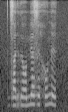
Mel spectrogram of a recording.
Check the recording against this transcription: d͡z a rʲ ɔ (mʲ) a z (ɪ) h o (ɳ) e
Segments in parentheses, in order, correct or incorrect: correct, correct, incorrect: n

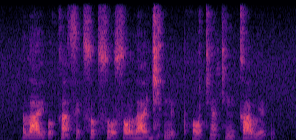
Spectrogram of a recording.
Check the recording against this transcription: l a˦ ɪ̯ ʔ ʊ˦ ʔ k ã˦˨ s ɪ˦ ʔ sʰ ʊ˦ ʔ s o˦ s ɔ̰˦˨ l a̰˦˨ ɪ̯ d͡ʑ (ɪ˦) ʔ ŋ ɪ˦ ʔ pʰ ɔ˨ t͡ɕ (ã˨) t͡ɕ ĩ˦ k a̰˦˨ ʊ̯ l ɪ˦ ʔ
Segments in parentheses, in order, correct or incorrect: correct, correct

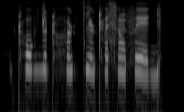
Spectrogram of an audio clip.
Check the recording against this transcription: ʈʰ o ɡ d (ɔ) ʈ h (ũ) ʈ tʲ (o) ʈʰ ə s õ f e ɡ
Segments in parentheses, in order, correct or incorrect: correct, incorrect: õ, incorrect: õ

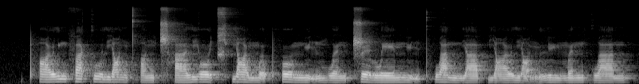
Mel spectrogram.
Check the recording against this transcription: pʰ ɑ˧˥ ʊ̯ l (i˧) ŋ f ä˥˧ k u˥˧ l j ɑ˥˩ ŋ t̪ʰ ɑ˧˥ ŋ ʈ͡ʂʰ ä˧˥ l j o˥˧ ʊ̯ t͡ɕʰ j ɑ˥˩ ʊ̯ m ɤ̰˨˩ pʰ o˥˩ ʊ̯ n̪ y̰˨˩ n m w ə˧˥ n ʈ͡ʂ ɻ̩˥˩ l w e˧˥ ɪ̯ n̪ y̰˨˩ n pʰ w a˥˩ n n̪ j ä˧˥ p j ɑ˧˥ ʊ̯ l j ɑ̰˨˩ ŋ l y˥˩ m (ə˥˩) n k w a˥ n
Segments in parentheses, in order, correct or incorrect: correct, incorrect: ə˥

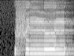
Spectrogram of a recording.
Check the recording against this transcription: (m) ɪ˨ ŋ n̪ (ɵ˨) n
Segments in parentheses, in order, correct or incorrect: incorrect: f, correct

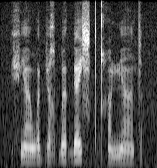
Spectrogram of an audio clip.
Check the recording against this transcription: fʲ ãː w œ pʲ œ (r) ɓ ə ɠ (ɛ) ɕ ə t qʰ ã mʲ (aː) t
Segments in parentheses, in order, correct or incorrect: incorrect: ʁ, correct, incorrect: ãː

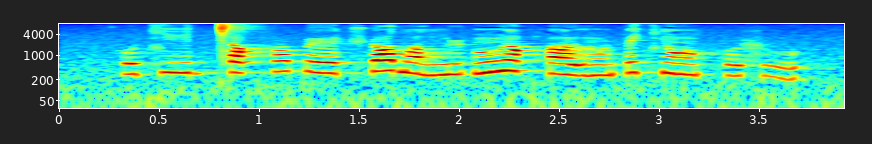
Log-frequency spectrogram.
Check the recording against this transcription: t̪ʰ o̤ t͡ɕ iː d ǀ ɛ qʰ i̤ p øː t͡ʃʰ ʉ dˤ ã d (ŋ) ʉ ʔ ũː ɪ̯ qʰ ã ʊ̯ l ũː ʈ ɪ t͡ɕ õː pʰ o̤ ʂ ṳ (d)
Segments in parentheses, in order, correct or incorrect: correct, incorrect: none

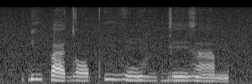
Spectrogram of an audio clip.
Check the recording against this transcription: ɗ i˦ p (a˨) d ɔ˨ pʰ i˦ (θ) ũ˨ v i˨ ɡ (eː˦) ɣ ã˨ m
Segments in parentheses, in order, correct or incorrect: correct, incorrect: v, correct

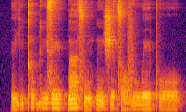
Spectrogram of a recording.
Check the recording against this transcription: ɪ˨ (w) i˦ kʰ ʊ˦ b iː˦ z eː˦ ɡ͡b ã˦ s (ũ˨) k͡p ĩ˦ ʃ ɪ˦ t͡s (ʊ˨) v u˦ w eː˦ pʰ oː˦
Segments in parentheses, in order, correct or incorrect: incorrect: j, correct, incorrect: ɔ˨

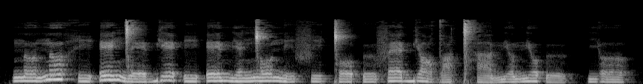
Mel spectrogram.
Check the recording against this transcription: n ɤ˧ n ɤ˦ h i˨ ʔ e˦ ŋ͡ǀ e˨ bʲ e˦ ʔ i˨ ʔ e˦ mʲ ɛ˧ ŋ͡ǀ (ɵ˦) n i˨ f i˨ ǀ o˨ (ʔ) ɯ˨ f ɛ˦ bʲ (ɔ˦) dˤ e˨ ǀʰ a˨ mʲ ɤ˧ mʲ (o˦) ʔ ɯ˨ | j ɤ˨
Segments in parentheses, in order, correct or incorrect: incorrect: o˦, correct, incorrect: ɔ˦˨, correct

